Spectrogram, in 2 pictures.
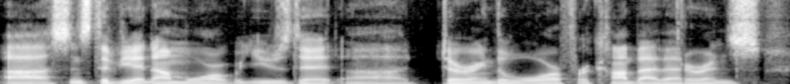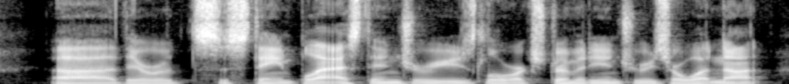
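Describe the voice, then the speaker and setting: A man in his thirties, a doctor and podcast guest, explaining his work in a relaxed, chatty way with many fillers. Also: fairly low pitch, brisk, smooth. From Spain, raised in California. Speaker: anesthesiologist guest. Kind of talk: casual interview talk.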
